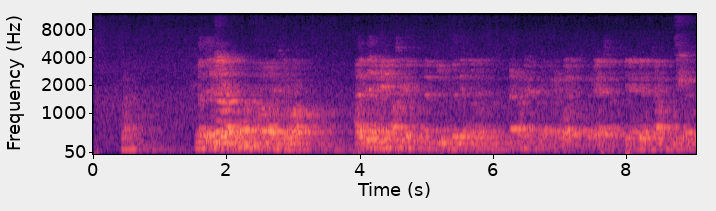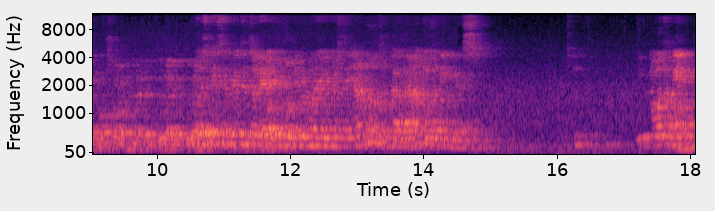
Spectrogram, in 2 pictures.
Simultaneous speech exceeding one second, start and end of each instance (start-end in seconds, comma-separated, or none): 10.5-12.0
